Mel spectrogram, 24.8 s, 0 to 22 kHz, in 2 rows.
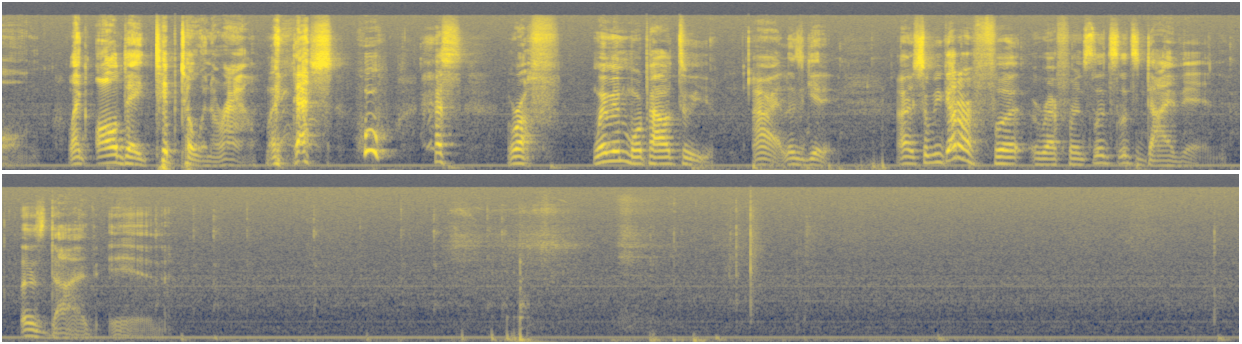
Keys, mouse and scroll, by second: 4.0 middle click, 4.3-7.1 right drag, 7.4 middle click, 8.1 middle click, 8.7 middle click, 9.2 middle click, 9.8 middle click, 10.4 middle click, 11.0 middle click, 11.6 middle click, 12.0 middle click, 12.7 middle click, 13.6 middle click, 14.2 middle click, 14.8 middle click, 16.3 middle click, 17.2 middle click, 24.4 click.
